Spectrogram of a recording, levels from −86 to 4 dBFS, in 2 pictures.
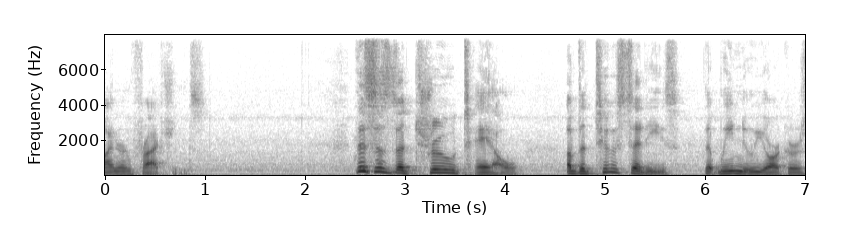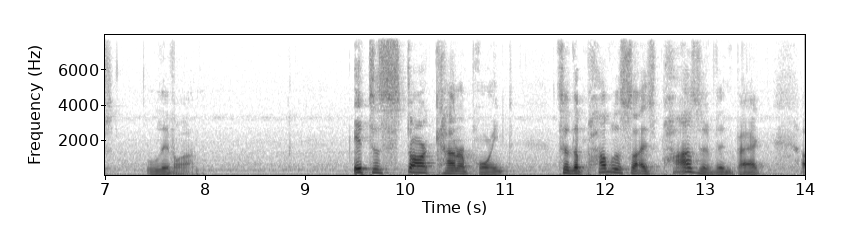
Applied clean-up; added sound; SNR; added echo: none; none; none; none.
